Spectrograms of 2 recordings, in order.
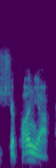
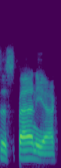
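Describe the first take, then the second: First: The surname is said with a Polish pronunciation. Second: The surname is said with an American pronunciation. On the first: This is how the name would be said in Poland. "if we were in Poland" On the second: This is how the name is said in the States. "because we're here in the States"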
